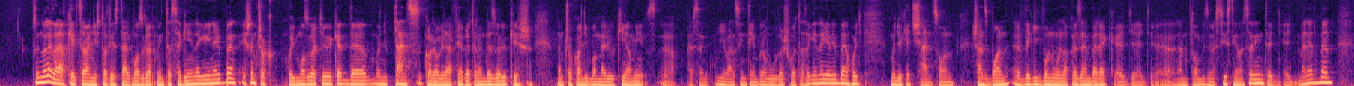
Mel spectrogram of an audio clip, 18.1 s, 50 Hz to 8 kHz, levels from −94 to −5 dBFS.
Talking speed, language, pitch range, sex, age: 165 wpm, Hungarian, 105-125 Hz, male, 30-49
